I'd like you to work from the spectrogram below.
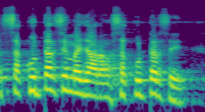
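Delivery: स्कूटर said as सकूटर, a full a sounded after the s; Haryana-style mispronunciation. Shown as a demonstration. Haryanvi speaker saying he came by scooter, pronounced सकूटर. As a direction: break स्कूटर into स-कूटर with a full vowel after स. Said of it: "स के बाद जो है उसको पूरा उच्चारण करता है".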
